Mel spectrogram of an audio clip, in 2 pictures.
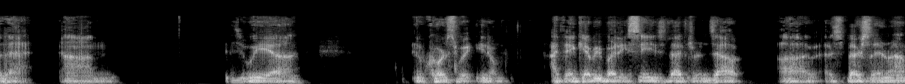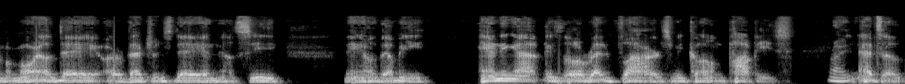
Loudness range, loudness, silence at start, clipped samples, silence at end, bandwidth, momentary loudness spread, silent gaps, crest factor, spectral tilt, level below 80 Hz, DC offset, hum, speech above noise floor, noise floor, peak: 5 LU; -17 LUFS; 0 s; under 0.1%; 0 s; 10.5 kHz; 12 LU; none; 16 dB; -5 dB/octave; -46 dBFS; under 0.1%; none; 60 dB; -76 dBFS; -2 dBFS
